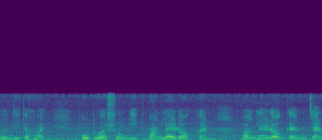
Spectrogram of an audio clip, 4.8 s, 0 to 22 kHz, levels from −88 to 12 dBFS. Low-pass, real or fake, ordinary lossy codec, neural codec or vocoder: 7.2 kHz; real; none; none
